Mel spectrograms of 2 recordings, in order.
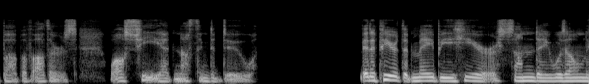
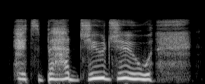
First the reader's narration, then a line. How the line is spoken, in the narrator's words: she said breathlessly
